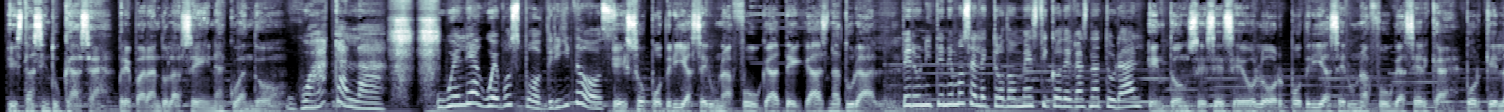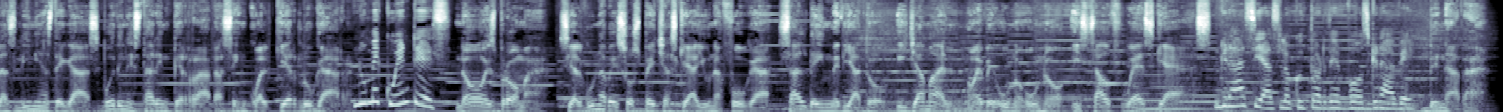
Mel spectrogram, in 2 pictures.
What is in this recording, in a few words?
Radio Mix Spanish; Non-Gas Dudette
